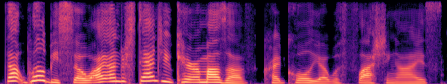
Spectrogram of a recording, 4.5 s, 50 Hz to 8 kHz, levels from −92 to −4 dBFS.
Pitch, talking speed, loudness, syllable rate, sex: 240 Hz, 175 wpm, -19 LUFS, 4.8 syllables/s, female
